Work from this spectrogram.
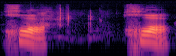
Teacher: خوا میں تھوڑا خراش کی آواز آتی ہے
